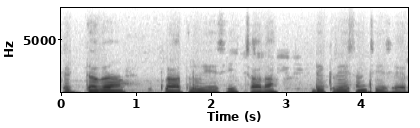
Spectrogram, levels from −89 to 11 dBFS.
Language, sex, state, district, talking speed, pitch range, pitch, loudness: Telugu, male, Andhra Pradesh, Sri Satya Sai, 80 wpm, 125-140 Hz, 130 Hz, -17 LUFS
